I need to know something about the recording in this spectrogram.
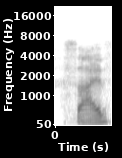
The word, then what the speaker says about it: scythes: Scythes. Yeah. If there's a way to not pronounce it properly, Billy, you got it.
